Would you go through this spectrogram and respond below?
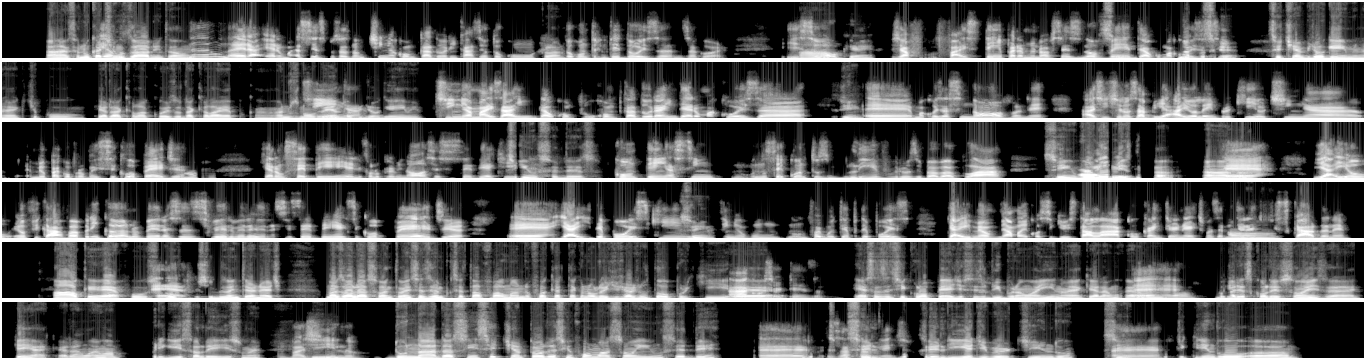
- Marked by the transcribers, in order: unintelligible speech
- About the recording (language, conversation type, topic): Portuguese, podcast, Como a tecnologia mudou sua rotina diária?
